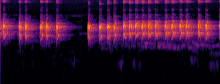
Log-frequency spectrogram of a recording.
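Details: Morning danger alarm of a sooty-headed bulbul. Four harsh, scratchy notes come first, then a short pause, then a faster rattling run of repeated chattering notes to the end.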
